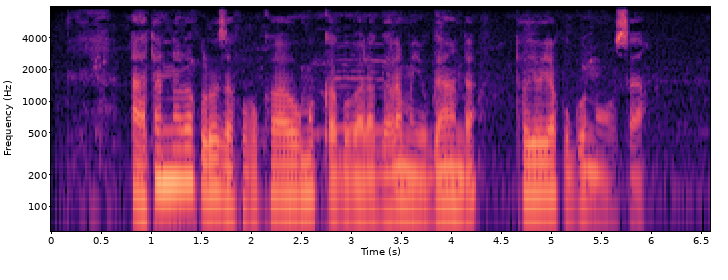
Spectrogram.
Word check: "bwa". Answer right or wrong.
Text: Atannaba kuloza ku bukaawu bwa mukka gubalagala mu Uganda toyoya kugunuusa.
wrong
